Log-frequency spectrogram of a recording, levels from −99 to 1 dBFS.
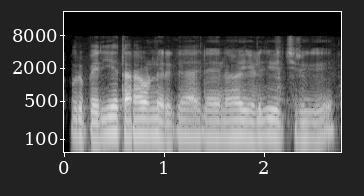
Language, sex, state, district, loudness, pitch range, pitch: Tamil, male, Tamil Nadu, Kanyakumari, -21 LUFS, 110-120 Hz, 115 Hz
